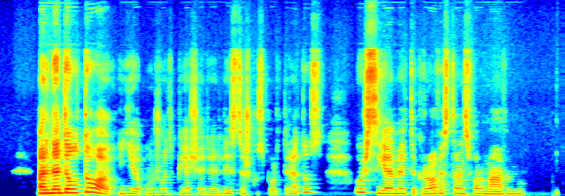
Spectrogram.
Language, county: Lithuanian, Vilnius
